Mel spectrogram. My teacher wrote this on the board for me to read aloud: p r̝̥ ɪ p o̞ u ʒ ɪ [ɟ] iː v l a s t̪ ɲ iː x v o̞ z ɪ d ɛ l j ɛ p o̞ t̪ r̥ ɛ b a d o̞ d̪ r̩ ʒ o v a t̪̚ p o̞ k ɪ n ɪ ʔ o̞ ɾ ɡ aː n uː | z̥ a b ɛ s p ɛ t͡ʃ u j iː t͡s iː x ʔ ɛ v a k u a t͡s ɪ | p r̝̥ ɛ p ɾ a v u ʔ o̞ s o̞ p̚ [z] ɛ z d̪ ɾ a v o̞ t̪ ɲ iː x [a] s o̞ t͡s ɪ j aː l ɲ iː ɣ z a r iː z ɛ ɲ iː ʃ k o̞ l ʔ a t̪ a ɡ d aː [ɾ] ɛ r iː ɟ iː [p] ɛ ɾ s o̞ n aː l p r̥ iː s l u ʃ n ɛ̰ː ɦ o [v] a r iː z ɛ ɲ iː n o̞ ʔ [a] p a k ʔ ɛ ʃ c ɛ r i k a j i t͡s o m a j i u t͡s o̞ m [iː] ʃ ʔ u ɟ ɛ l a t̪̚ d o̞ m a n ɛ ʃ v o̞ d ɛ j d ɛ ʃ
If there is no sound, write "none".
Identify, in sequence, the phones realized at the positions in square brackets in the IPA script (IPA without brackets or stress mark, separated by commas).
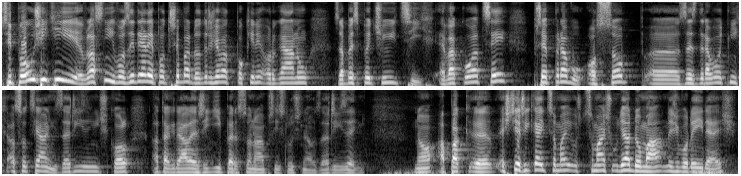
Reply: c, z, a, l, p, z, a, aː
